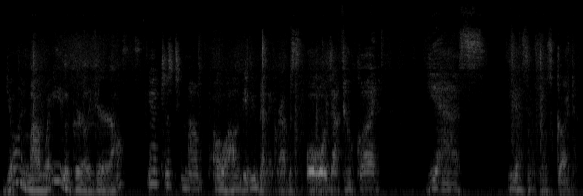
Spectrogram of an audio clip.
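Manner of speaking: cooing to the cat. Real, not acted. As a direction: coo at the cat while rubbing her belly. Talking to the cat.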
